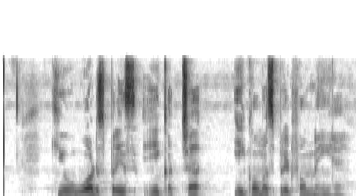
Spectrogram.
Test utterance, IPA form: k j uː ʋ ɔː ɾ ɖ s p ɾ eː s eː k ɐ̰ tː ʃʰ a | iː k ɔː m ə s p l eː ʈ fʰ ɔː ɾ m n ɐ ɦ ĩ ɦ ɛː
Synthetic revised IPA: k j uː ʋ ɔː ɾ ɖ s p ɾ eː s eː k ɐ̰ tː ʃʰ a | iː k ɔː m ə s p l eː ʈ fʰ ɔː ɾ m n ɐ ɦ ĩ ɦ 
